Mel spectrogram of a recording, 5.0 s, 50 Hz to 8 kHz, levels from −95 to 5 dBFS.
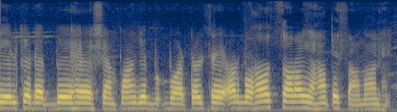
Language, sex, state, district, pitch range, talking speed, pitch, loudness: Hindi, male, Himachal Pradesh, Shimla, 145-155 Hz, 180 wpm, 150 Hz, -14 LUFS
